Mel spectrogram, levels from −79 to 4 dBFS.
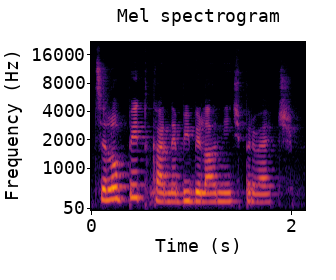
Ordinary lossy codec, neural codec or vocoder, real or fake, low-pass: none; none; real; 19.8 kHz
